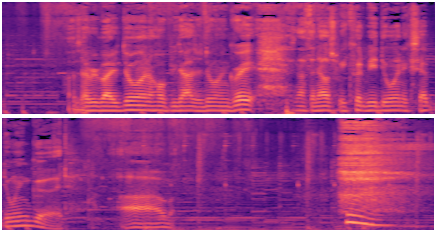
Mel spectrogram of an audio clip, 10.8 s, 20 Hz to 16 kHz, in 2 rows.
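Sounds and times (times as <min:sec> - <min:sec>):
speech: 0:00.8 - 0:06.3, 0:06.9 - 0:07.7, 0:09.7 - 0:10.3
person yawning: 0:09.6 - 0:10.7.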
